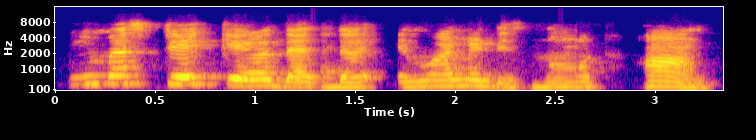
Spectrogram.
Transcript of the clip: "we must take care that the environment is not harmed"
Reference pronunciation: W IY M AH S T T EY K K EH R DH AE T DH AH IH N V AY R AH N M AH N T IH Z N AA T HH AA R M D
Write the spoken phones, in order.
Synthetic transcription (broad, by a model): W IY M AH S T T EY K K EH R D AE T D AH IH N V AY AH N M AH N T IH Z N AA T HH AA R M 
